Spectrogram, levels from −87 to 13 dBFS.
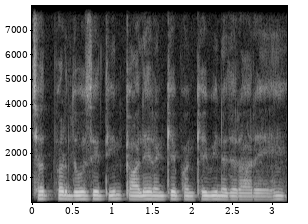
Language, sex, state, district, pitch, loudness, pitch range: Hindi, male, Rajasthan, Jaipur, 140 Hz, -15 LUFS, 135-145 Hz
